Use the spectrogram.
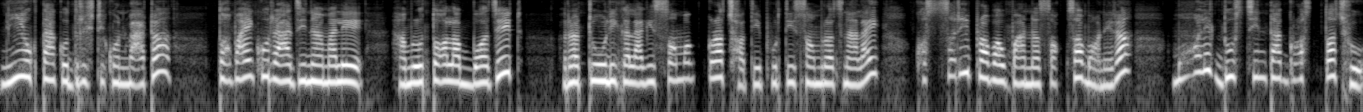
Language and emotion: Nepali, fearful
